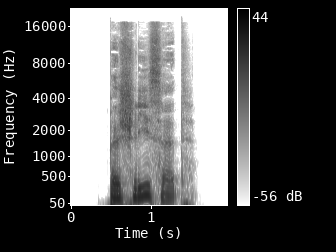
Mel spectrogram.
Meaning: second-person plural subjunctive I of beschließen
- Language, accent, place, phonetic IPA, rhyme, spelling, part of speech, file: German, Germany, Berlin, [bəˈʃliːsət], -iːsət, beschließet, verb, De-beschließet.ogg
